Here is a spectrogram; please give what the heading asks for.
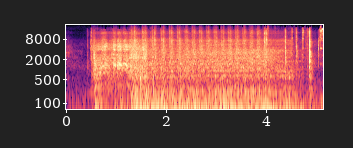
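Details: Mitsubishi L200 with 4G54 engine after EFI conversion, fuel pump test wire disconnected: brief crank, then catches cleanly and settles into a steady, even run with no misses or knocks; healthy start.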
